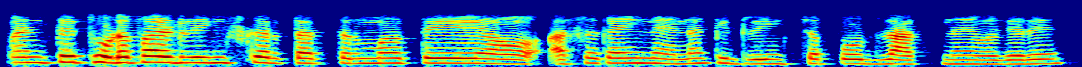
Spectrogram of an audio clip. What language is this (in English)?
Marathi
